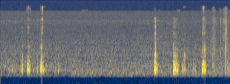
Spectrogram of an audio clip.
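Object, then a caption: Paper sketchbook page scratched by a metal dip-pen nib. A metal nib in a wooden dip-pen holder scratches lines onto the cream paper page of an open sketchbook lying flat on a dark desk. Short, dry scratching strokes come in two bursts separated by a quiet pause, centered in the midrange with a faint steady hiss beneath and no low end.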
